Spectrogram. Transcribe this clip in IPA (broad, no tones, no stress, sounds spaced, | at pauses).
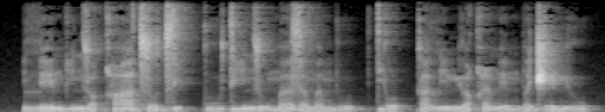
lː e m b i n z u qʰ a d͡z o d͡z i kː u t i n z u m ɐ z ɐ m ɐ m b u | t j o kː a lː i mʲ o qʰ i m e m b ɐ d͡ʒ e mʲ u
